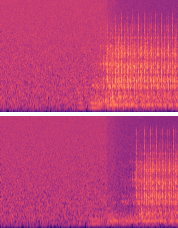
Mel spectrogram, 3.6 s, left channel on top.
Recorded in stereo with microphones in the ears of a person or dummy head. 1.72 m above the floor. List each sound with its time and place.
Only background noise.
